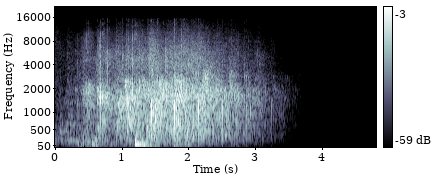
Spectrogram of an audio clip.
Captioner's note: applause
